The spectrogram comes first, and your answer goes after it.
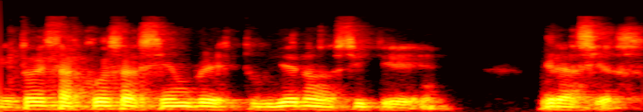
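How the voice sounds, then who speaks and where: A man talks in a French accent at a medium pitch. His pace is moderate. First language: French (speaking Spanish). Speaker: author. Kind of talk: book launch speech with thanks. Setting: university event with live audience. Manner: halting.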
